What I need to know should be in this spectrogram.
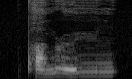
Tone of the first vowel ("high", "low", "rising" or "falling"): rising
